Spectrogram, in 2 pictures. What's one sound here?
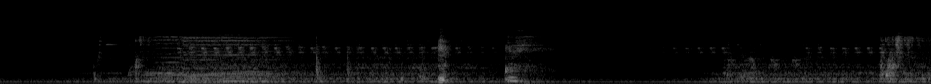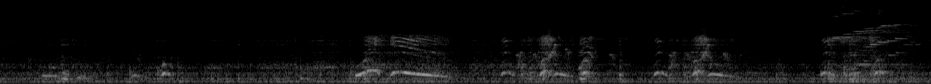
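Video game music plays from a television speaker.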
